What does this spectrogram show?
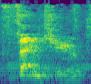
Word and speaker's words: thank you: Thank you.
